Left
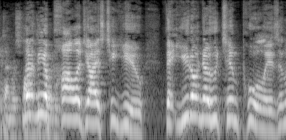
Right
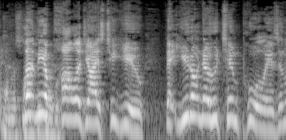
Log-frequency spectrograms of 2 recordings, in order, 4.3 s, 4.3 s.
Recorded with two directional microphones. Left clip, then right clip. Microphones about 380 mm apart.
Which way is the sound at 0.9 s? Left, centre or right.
Centre.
